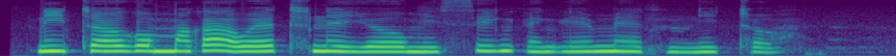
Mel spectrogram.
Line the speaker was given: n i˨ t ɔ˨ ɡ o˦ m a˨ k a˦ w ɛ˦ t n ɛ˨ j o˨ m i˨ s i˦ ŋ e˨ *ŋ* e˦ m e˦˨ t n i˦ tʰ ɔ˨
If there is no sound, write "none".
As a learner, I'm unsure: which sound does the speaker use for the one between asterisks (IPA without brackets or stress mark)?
ŋ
